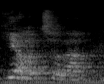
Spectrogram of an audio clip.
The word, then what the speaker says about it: Chiocciola: Chiocciola. – Chiocciola. Have I said that right? Chiocciola.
